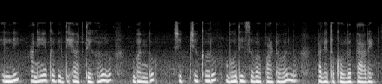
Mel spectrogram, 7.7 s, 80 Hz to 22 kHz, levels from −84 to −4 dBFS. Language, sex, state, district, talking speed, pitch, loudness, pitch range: Kannada, female, Karnataka, Koppal, 65 wpm, 220 Hz, -15 LUFS, 205-240 Hz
